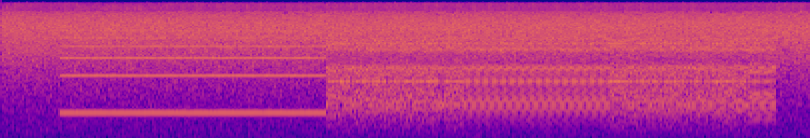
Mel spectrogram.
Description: ZX Spectrum tape loading, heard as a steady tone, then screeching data, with tape hiss.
